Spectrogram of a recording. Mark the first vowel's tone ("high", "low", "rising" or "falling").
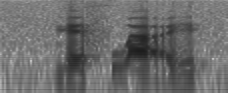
rising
